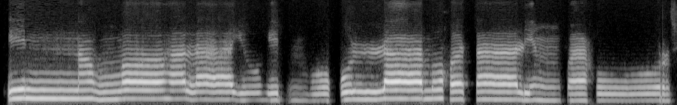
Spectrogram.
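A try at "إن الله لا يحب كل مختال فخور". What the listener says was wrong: Tuh, kenapa kulanya panjang ya?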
